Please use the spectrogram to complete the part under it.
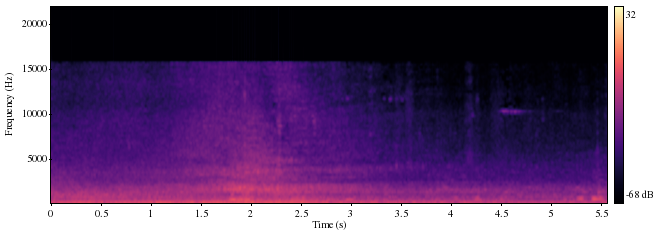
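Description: City traffic rumbles steadily along a busy street outdoors.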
